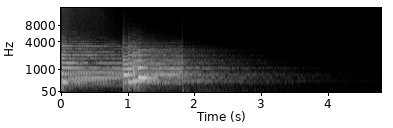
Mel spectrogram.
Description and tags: Sci-Fi tannoy sound effect
reel to reel piano kinda thing.
alien, android, application, computer, gadget, galaxy, game, interface, mechanical, Outer-Space, robotic, Sci-fi, space, spaceship, station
